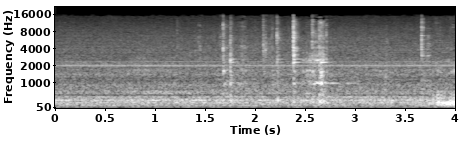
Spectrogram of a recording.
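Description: A few light clicks and ticks of thin wire leads and a small resistor being handled and twisted together by hand, mostly in the middle, over a steady room hum with a faint high whine.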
